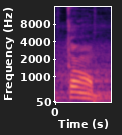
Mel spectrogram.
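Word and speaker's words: calm: brave brave मतलब बहादुर सी फॉर काम सी ए एल एम काम ठीक है इल साइलेंट होगा यहां पर काम काम मतलब शांत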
